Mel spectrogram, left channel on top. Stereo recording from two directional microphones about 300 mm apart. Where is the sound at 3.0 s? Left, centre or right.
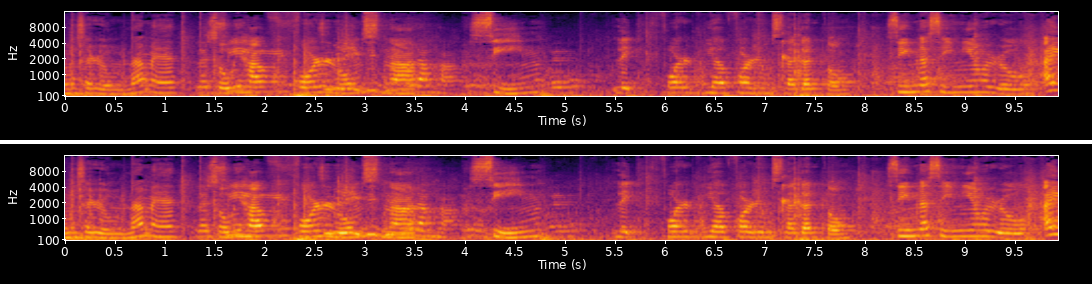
Centre.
